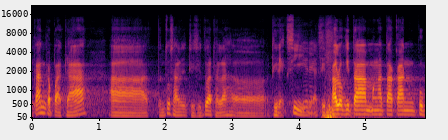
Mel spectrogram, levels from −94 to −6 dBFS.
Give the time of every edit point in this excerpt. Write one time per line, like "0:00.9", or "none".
0:04.3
